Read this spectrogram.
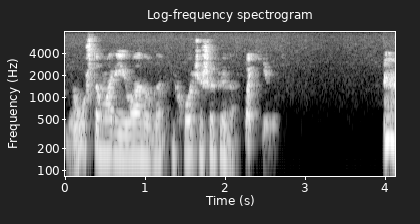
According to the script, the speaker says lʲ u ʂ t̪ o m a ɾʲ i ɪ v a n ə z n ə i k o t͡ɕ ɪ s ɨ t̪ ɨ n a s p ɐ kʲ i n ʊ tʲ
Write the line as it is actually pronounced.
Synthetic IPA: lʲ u ʂ t̪ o m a ɾʲ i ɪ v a n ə v n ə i x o t͡ɕ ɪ ʂ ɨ t̪ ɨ n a s p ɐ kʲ i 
